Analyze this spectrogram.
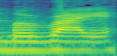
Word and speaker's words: Moriah: and she is the vice chairman of the Mariah Heritage group did I say it correctly yes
